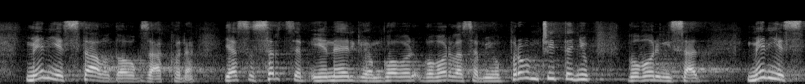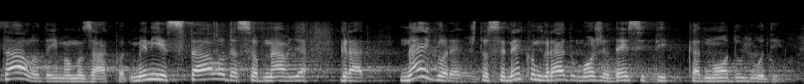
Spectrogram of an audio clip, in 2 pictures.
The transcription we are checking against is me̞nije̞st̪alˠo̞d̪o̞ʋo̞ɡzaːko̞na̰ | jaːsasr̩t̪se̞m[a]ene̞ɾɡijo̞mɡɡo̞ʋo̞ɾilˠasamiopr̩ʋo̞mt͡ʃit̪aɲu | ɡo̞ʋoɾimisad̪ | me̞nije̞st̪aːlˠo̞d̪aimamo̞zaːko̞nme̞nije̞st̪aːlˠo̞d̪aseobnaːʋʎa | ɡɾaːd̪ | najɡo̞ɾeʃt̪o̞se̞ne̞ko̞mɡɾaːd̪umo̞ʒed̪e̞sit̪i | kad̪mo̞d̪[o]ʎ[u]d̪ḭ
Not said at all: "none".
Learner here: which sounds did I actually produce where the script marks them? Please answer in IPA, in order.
i, u, uː

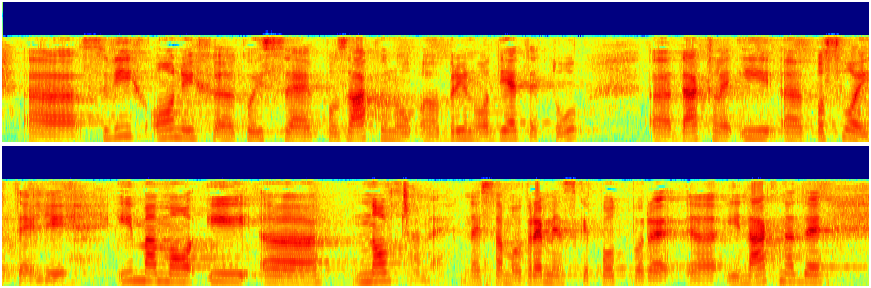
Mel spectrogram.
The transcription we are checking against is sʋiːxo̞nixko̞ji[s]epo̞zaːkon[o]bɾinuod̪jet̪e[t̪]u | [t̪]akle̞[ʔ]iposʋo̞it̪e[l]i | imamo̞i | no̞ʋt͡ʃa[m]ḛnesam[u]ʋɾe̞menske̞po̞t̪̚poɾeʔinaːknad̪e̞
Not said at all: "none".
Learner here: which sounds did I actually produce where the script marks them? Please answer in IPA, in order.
s, u, t̪, d̪, ʔ, ʎ, n, o

